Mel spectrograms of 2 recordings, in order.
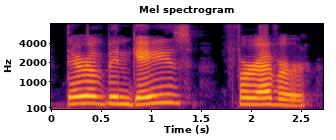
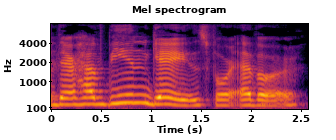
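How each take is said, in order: First: It is said loudly, close to shouting. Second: It is said at a normal speaking volume.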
